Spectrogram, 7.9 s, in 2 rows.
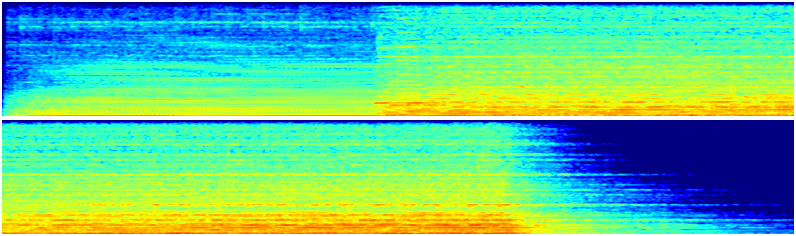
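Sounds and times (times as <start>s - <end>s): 
musical stinger: 1.9s - 7.4s.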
